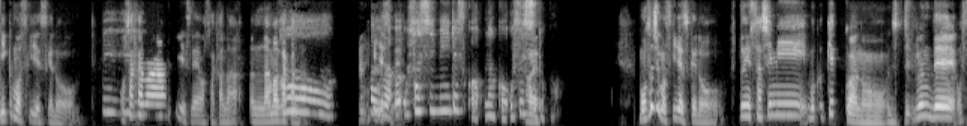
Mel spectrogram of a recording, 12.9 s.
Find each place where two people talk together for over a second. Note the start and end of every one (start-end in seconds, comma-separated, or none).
none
